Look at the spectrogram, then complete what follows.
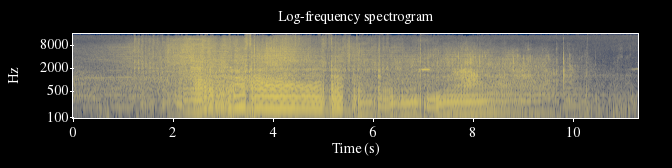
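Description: Mitsubishi Lancer Evolution rally car's turbocharged four-cylinder engine at full throttle. It comes up loud, cuts out briefly at gear changes around the middle, pulls again, then fades away as the car drives off.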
